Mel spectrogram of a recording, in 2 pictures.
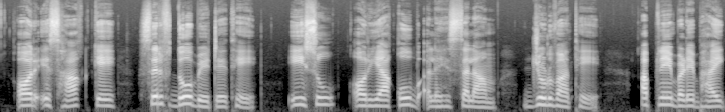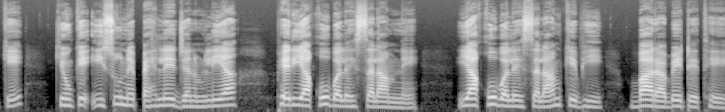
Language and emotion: Urdu, neutral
